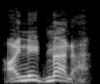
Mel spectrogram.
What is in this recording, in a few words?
Male Human ERROR NEED MANA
